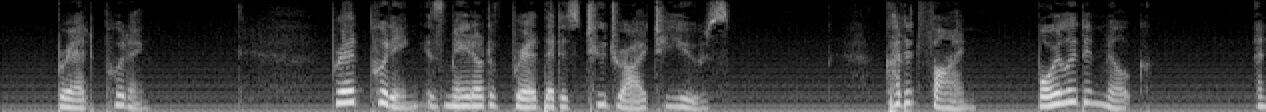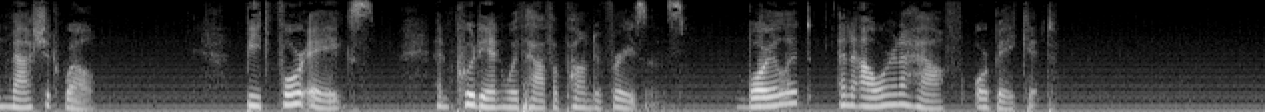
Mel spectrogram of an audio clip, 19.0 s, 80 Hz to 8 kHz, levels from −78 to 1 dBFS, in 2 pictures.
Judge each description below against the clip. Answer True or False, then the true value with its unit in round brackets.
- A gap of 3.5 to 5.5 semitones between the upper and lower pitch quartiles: True (5.0 semitones)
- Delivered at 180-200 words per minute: False (150 wpm)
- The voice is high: False (180 Hz)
